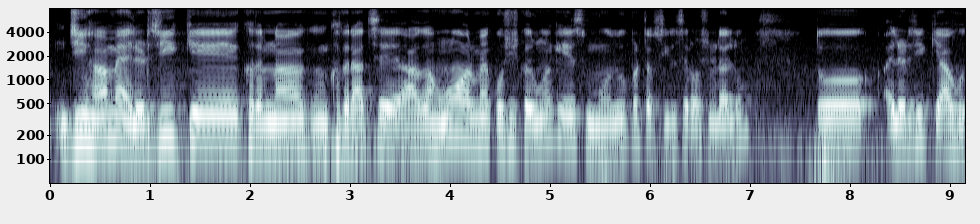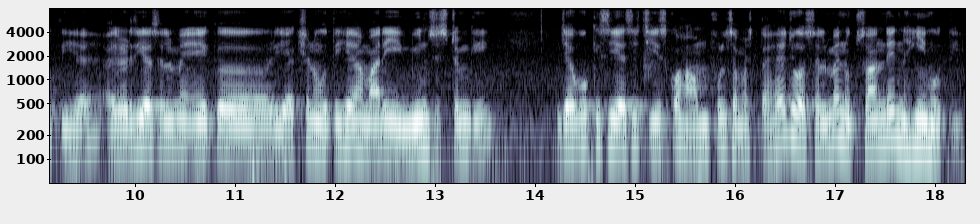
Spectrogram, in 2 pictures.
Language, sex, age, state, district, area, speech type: Urdu, male, 18-30, Uttar Pradesh, Rampur, urban, spontaneous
